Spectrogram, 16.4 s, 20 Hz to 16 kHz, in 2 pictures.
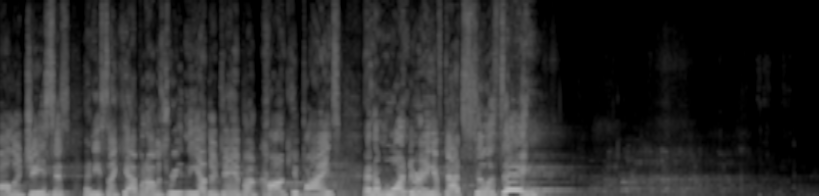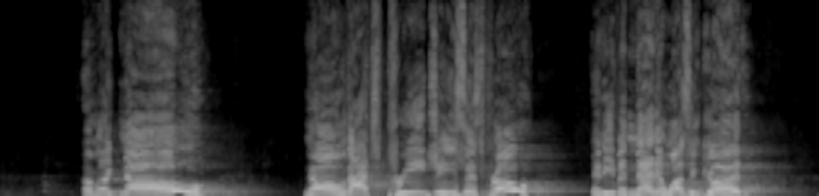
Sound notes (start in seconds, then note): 5.0 congregation laughing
